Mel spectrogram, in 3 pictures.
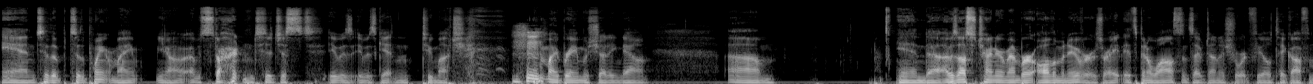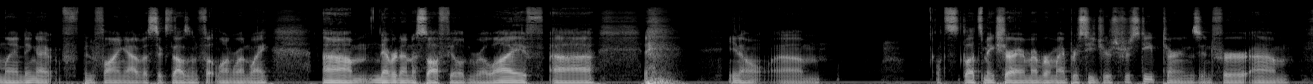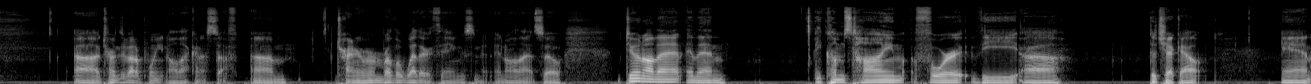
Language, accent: English, American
